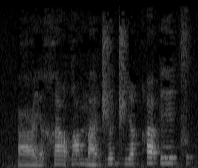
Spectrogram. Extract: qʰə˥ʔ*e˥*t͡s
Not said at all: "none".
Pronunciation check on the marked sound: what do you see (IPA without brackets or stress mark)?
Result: e˥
